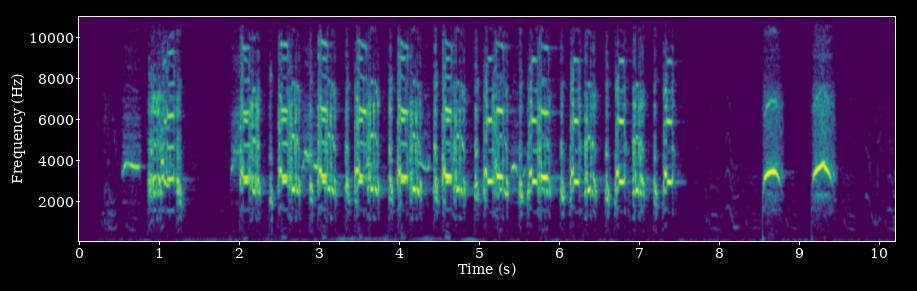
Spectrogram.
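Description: Female grey francolin (desi teetar) calling: a short call, then a fast run of shrill repeated notes for about five seconds, then two separate loud single notes near the end.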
